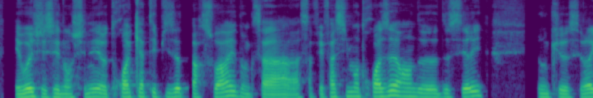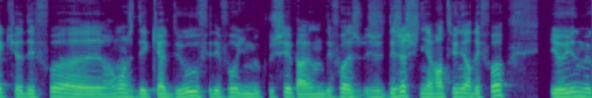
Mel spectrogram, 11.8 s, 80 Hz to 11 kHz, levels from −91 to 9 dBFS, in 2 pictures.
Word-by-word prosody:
Et 110 - 0
ouais 140 +3 +6
j'essaie 120 -2 -2
d'enchaîner, 115 +4 -1
heu 115 - 0
3-4 130 +2 0
épisodes 135 +2 -1
par 120 -1 -3
soirée 140 +6 +2
donc 120 -5 -7
ça 105 -1 +1
ça 110 0 -11
fait 110 - -6
facilement 135 +4 -2
3 140 +1 +2
heures 165 -3 +5
hein 145 - +1
de 125 -3 0
de 120 +1 -5
série. 135 +7 +1 0.5
Donc 120 -1 -5
heu, 115 - 0
c'est 110 - -9
vrai 130 +1 +3
que 125 -1 -6
des 115 0 0
fois, 135 +4 0
heu, 110 -1 +3
vraiment 120 +4 -1
je 120 - -4
décale 115 0 0
de 115 +2 -5
ouf 145 -1 +2
et - - -4
des 115 - +1
fois 125 +6 -2
au - - +3
lieu 120 - -2
de - - -1
me 110 -1 -3
coucher, 115 +6 -2
par 110 -3 +2
exemple 110 +1 -2
des 110 - -3
fois 125 +4 +2
j 110 -1 -8
j 115 0 -5
déjà 125 +6 +2
je 155 - +1
finis 125 -2 -4
à - - +3
21:00 120 +2 +1
des 115 - -1
fois. 165 +9 +2 0.4
Et 120 - +3
au - - +5
lieu 135 +3 +4
de 145 - +2
me 135 -2 0
120 Hz, 300 wpm, -22 LUFS, 115-135 Hz, 0.5 s, ouais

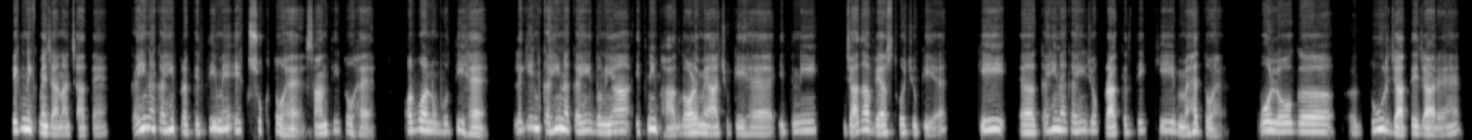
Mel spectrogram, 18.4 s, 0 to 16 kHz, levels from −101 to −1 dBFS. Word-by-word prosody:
Picnic 210 +2 +5
में 145 - +6
जाना 125 -1 -1
चाहते 120 -1 -7
हैं। 125 +3 -10 0.3
कहीं 220 +10 +4
न 240 -2 +2
कहीं 190 +2 +3
प्रकृति 155 - -4
में 105 +2 +2
एक 190 +1 -4
सुख 190 - -1
तो 155 -6 -1
है, 115 -2 -2
शांति 150 +7 -1
तो 160 -3 -4
है, - - -3 0.4
और 185 +1 +2
वो 205 0 +3
अनुभूति 175 -1 0
है, 130 -4 +1 0.4
लेकिन 230 +5 0
कहीं 210 +7 +5
न 210 -3 +7
कहीं 180 +2 -1
दुनिया 170 +3 +1
इतनी 165 +8 +2
भाग 115 +2 -2
दौड़ 145 +2 +4
में 150 -2 +2
आ 130 0 +3
चुकी 135 -2 -7
है, 125 -1 -4
इतनी 185 +5 -5 0.4
ज़्यादा 205 0 +3
व्यस्त 150 -3 0
हो 150 - -1
चुकी 145 -4 -7
है 205 - -9 0.4
कि 210 +1 +3 0.3
अ, - - -2 0.2
कहीं 210 +4 +2
न 200 - +4
कहीं 185 0 -4
जो 180 -1 -6
प्राकृतिक 150 +7 0
की 185 -1 -4
महत्व 135 -2 -1
है, 100 +1 -13 0.5
वो 190 +1 +5
लोग 175 -1 +1
अ, 165 -2 0
दूर 195 +9 +1
जाते 140 -3 +3
जा 120 -2 +3
रहे 120 +1 -6
हैं। 155 +8 -7
160 Hz, 185 wpm, -25 LUFS, 135-185 Hz, 0.5 s, न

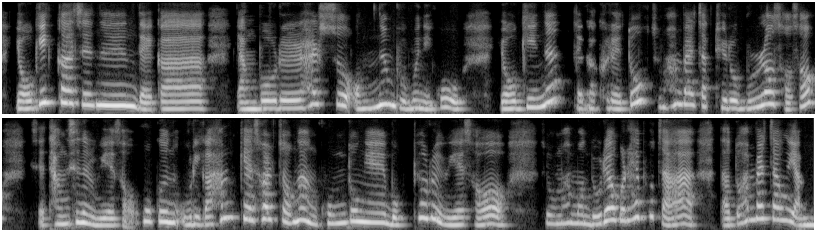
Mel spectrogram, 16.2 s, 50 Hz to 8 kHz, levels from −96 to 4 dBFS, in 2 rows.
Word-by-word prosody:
"여기까지는 290 - +5
내가 190 +1 -2 0.3
양보를 200 +3 +1
할 310 +7 -2
수 315 -3 -2
없는 225 +10 +2
부분이고 195 -2 -2 0.4
여기는 230 - +1 0.2
내가 195 +1 -7
그래도 200 - -2
좀 235 -8 -10
1 295 +7 -3
발짝 290 -5 -4
뒤로 210 -3 -2
물러서서 265 - -1 0.3
이제 - - -10
당신을 215 +2 +1
위해서 180 -1 -3
혹은 275 -2 +3
우리가 200 -5 -4
함께 355 - -2
설정한 305 -5 0
공동의 250 +4 +2
목표를 225 - -1
위해서 190 +1 -1 0.3
좀 220 -1 -7
한번 230 -3 -3
노력을 300 +9 +2
해 375 - +1
보자. 220 - -4 0.2
나도 180 +4 -5
1 300 +4 -3
발자국 340 -3 0
양 185 -5 +1
230 Hz, 285 characters per minute, -18 LUFS, 195-300 Hz, 0.4 s, 여기까지는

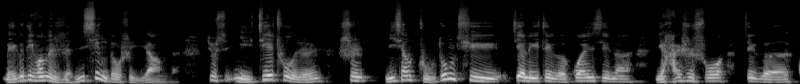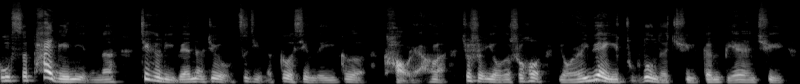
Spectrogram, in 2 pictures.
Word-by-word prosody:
每 120 0 0
个 190 - +3
地 205 - +1
方 185 0 +5
的 - - +5
人 115 0 -3
性 180 0 +1
都 120 -2 -1
是 110 -1 -7
一 90 - -10
样 100 -2 -4
的。 95 - -22 0.3
就 195 - -3
是 180 - -9
你 125 -6 +2
接 215 - +4
触 205 -10 +2
的 115 - -1
人 135 +6 -2
是， 170 -2 -2
你 140 - +2
想 205 +4 0
主 125 - -3
动 250 +1 +5
去 165 - +2
建 170 - +7
立 150 -1 +6
这 150 0 +1
个 125 -3 +1
关 160 +4 +3
系 160 -1 -1
呢， 130 -2 -3 0.2
你 125 - +1
还 125 +6 -2
是 165 0 -1
说 155 +1 -1 0.2
这 150 -3 0
个 115 -2 0
公 165 +8 +1
司 175 +2 -3
派 280 - +6
给 120 -1 +3
你 120 -1 +2
的 105 - -16
呢？ 115 +2 -6 0.2
这 250 - +1
个 175 - +3
里 120 -8 -1
边 120 +1 0
呢， 130 -3 -1
就 145 - 0
有 125 -4 -2
自 150 - -9
己 120 -5 -11
的 - - -19
个 140 -5 0
性 105 0 -5
的 100 - -8
一 100 0 -7
个 110 -1 -6
考 - - -1
量 - - -10
了。 - - -5
就 175 - -1
是 145 -5 -2
有 110 -4 -1
的 115 - -4
时 115 - -6
候 160 +2 -1
有 105 -1 -5
人 130 +5 +3
愿 210 +6 +7
意 115 - +2
主 125 +9 -17
动 170 - +4
地 105 -5 -5
去 100 -4 -8
跟 110 0 -1
别 105 0 -4
人 105 -1 -3
去 95 -3 -8
130 Hz, 305 characters per minute, -23 LUFS, 115-165 Hz, 0.3 s, 建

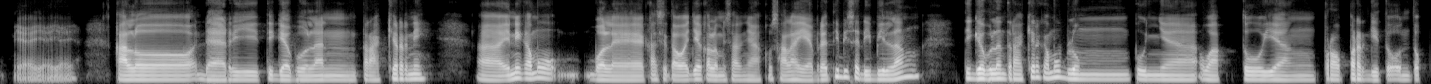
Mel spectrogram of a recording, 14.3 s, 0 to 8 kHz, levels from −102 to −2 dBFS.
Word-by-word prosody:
Ya - - -8
ya - - -9
ya. - - -8 0.5
Kalau 110 0 +3
dari 105 -1 0
3 110 -2 0
bulan 105 -1 -1
terakhir 110 +5 0
nih, 130 +1 0 0.5
eee, 105 -1 +2
ini 150 - +4
kamu 140 +2 +2 0.4
boleh 100 -2 +1
kasih 115 -1 -4
tahu 105 -1 +3
saja 120 +3 +2
kalau 110 -2 +2
misalnya 105 -1 -4
aku 115 +2 -10
salah 110 -1 0
ya. 100 -1 0
Berarti 115 - -1
bisa 175 -3 0
dibilang, 115 - +1 0.5
3 135 0 +5
bulan 130 +1 +4
terakhir 125 +7 +1
kamu 165 +2 +1
belum 130 -4 +2 0.5
punya 110 -2 0
waktu 110 0 -2 0.3
yang 105 0 -3 0.3
proper 115 0 0
gitu 115 +2 -2
untuk 110 +1 -6
110 Hz, 145 wpm, -23 LUFS, 105-125 Hz, 0.5 s, 3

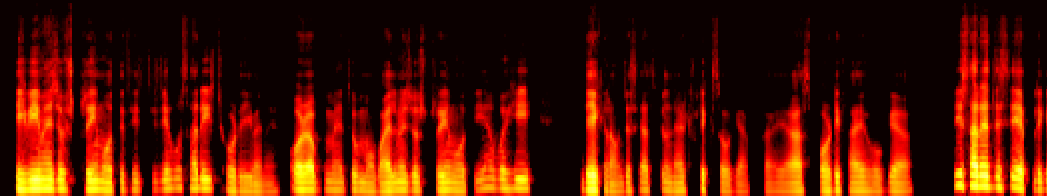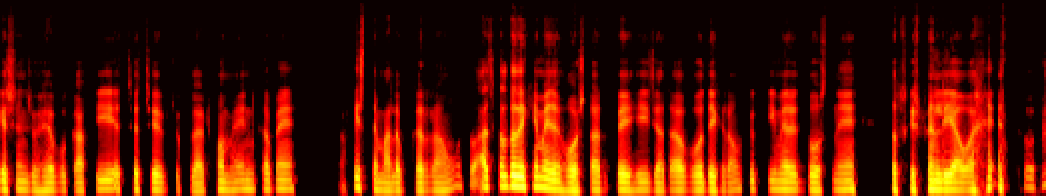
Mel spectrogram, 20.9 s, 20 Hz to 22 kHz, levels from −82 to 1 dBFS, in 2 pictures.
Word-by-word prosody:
TV 140 +1 +8
में 145 0 +7
जो 140 0 +1
stream 135 -1 +1
होती 120 +1 -2
थी 130 +1 -11
चीज़ें 125 +3 -9
वो 150 +1 -8
सारी 145 -1 -1
छोड़ 120 -6 -8
दी 110 0 -6
मैंने 105 -1 -10
और 130 0 +5
अब 125 -1 +4
मैं 125 -1 -8
जो 125 - -4
मोबाइल 115 0 -2
में 125 - 0
जो 125 0 -3
स्ट्रीम 120 +1 -2
होती 115 +3 -8
हैं 155 - -9
वही 145 0 -1 0.5
देख 125 -2 +8
रहा 110 - -6
हूँ 105 - -12
जैसे 120 +2 -9
आजकल 125 +1 -10
नेटफ्लिक्स 115 +2 -8
हो 110 - -6
गया 105 0 -15
आपका 110 +1 -20
या 110 +1 -4
स्पॉटिफ़ाई 115 0 -4
हो 110 0 -9
गया। 110 -1 -5 0.5
ये 195 - +6
सारे 180 -1 +11
जैसे 165 -1 +2
एप्लिकेशन 135 -2 0
जो 120 -1 -7
है 120 +2 -2
वो 120 +1 -8
काफ़ी 130 +4 -3
अच्छे-अच्छे 130 -1 -3
जो 120 - -17
प्लेटफ़ॉर्म 115 +3 -4
है 130 - -6
इनका 135 0 -6
मैं, 140 -1 -2 0.5
काफ़ी 165 - -5
इस्तेमाल 130 -7 -3
अब 115 -2 -3
कर 115 -1 -1
रहा 120 0 -6
हूँ। 135 +10 -7
तो - - -10
आजकल 180 +2 +1
तो 185 - +9
देखिए 170 0 +6
मैं 150 -4 +6
हॉटस्टार 120 +1 -1
पे 130 -1 +3
ही 125 - -3
ज़्यादा 120 0 -3
वो 125 +1 -2
देख 120 -2 -1
रहा 115 +1 -8
हूँ, 130 - -10
क्योंकि 135 0 -9
मेरे 130 -1 0
दोस्त 125 -1 -3
ने 135 +1 -2 0.4
सब्स्क्रिप्शन 140 - +1
लिया 130 0 +6
हुआ 120 0 +1
है 165 - 0
तो 160 +2 -13
125 Hz, 225 wpm, -24 LUFS, 115-140 Hz, 0.5 s, सारे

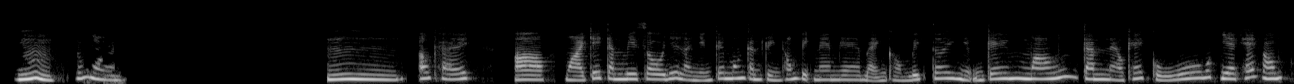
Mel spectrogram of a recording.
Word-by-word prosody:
Ừm, 235 -2 +7 0.2
đúng 285 +4 0
rồi. 215 - 0 2.0
Ừm, 230 -2 +4 0.2
okay. 270 -2 -2 0.4
Ờ, 215 0 +1 0.2
ngoài 200 -2 -2
cái 285 +6 -3
canh 260 -4 +1
miso 245 0 0
với 240 +4 0
lại 215 -6 -3
những 190 +1 -6
cái 270 +5 -5
món 280 +2 +3
canh 235 -4 -2
truyền 210 -4 -6
thống 240 +6 -2
Việt 235 -2 -5
Nam 215 0 -5
ra, 210 -1 -7
bạn 180 -2 -8
còn 185 -1 -9
biết 220 +3 -3
tới 275 0 -1
những 205 -5 0
cái 260 +3 +1
món 260 +1 +4 0.2
canh 240 -2 +1
nào 205 -4 -4
khác 275 +2 -4
của 210 - -4 0.4
quốc 320 +1 -3
gia 265 -2 +2
khác 330 +4 -4
không? 270 0 +3
240 Hz, 165 wpm, -23 LUFS, 215-270 Hz, 2.0 s, Ừm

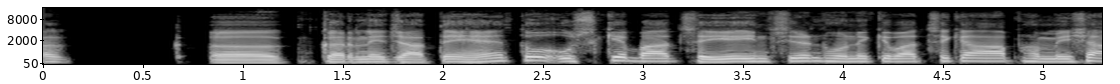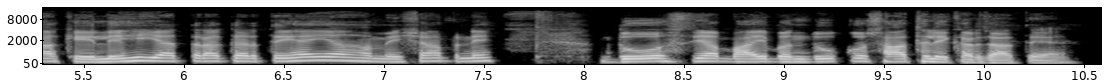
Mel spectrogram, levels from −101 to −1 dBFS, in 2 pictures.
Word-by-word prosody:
अ, 135 -1 -1 1.3
करने 125 +1 +1
जाते 120 +2 +1
हैं। 135 +7 +1
तो 195 -1 +2
उसके 185 +6 -1
बाद 150 -1 +3
से 130 - +2
ये 140 +3 +3
इंसिडेंट 155 +3 -2
होने 145 -1 0
के 145 +1 -3
बाद 145 0 +2
से, 160 - -1
क्या 160 0 0
आप 155 0 +1
हमेशा 135 0 0
अकेले 135 -2 +1
ही 175 -1 +2
यात्रा 155 -1 +1
करते 155 +1 0
हैं 185 +2 +2
या 195 -1 +1
हमेशा 150 0 -2
अपने 160 +1 -3 0.7
दोस्त 145 +1 +1
या 155 - +4
भाई-बंधु 135 0 +1
को 155 - -1
साथ 135 -1 +1
लेकर 120 -5 +1
जाते 100 -2 -1
हैं? 95 +2 -10
145 Hz, 185 wpm, -24 LUFS, 130-155 Hz, 1.3 s, या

